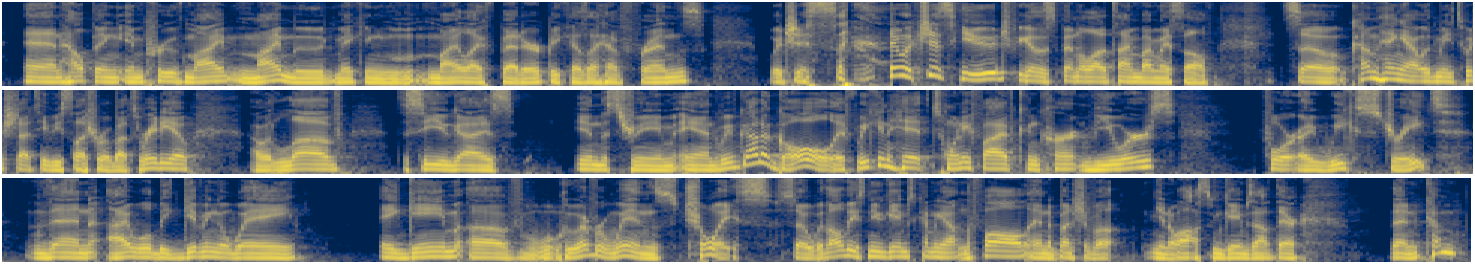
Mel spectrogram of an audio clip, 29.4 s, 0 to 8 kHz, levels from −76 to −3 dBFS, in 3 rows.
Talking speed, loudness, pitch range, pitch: 205 wpm, -15 LUFS, 105-125 Hz, 115 Hz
